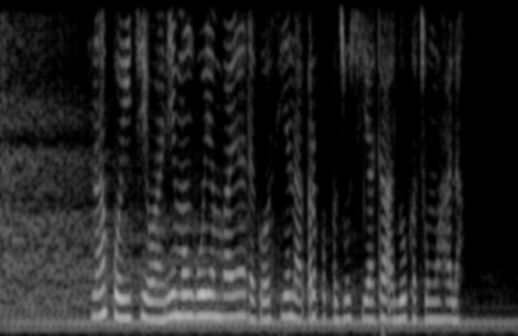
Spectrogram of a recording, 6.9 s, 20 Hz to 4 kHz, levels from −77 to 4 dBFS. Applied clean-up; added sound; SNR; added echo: none; Guitar; 13 dB; none.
